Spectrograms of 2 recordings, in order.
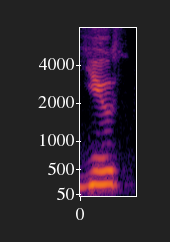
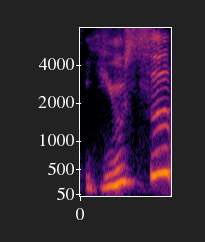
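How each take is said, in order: First: The word ends with a th sound. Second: The word ends with an s sound.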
